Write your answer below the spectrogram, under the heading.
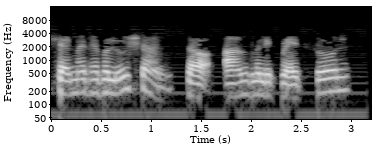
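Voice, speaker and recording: Over music in the background, a woman talks at a fairly slow pace with a fairly low pitch and ordinary pitch variation. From Barcelona, Catalonia, Spain. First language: Catalan or Spanish. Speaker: art activist and author. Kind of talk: interview. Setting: radio show. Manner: animated.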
